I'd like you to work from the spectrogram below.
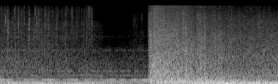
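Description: A room explodes into flames when gas tanks are ignited by a cigarette. A low steady hum suddenly gives way to a loud, sustained roaring blast that carries on to the end.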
